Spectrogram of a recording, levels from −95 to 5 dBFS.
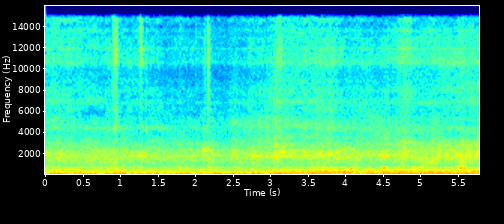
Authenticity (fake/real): fake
